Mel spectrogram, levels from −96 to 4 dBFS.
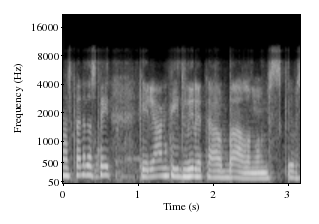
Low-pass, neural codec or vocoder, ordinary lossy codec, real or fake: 7.2 kHz; codec, 16 kHz, 1 kbps, X-Codec, HuBERT features, trained on general audio; Opus, 16 kbps; fake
